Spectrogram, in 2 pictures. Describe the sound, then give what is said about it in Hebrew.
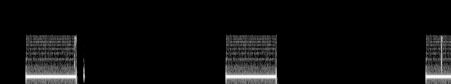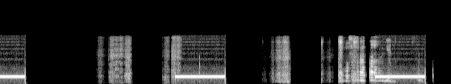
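A telephone busy signal for a busy phone extension repeats five times, each steady low beep lasting about a second with long gaps between. In the second half, a voice speaks in Hebrew in the pauses and over the tones, announcing that the requested extension is busy. “השלוחה המבוקשת תפוסה.”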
